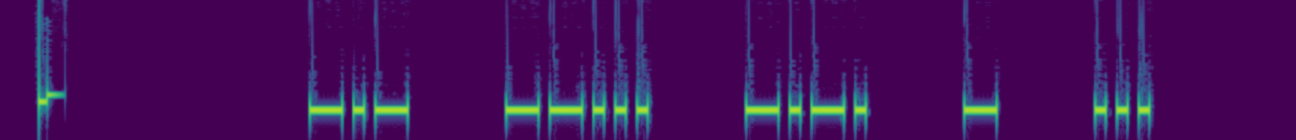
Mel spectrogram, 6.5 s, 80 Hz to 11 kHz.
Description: Morse code, heard as a keyed tone, about 22 wpm, spaced as for 12 wpm, 700 Hz. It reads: K7CTS
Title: USA Call Signs - 5 Characters - 3x Character Spacing - 22wpm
